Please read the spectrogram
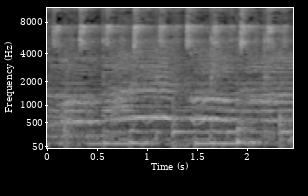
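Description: Sikh kirtan: a harmonium and tabla accompany sung Gurbani, with the congregation singing along. A steady beat of sharp strokes comes about four times a second.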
